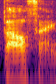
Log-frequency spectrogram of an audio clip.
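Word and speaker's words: Baofeng: somebody could do this with a bale Fang B Fang however however you pronounce it I think it's actually pronounced B Fang one of those little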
